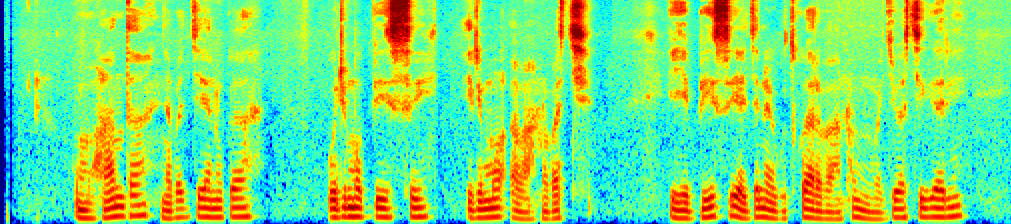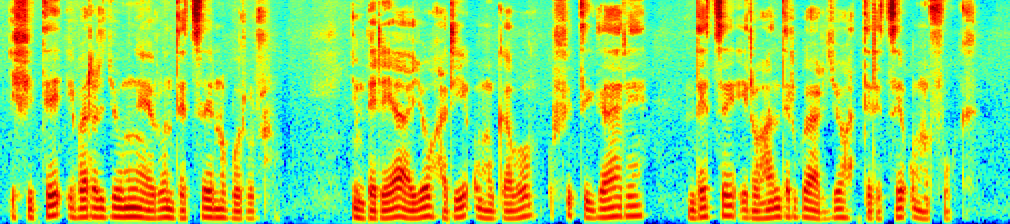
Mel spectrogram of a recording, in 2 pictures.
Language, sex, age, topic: Kinyarwanda, male, 18-24, government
